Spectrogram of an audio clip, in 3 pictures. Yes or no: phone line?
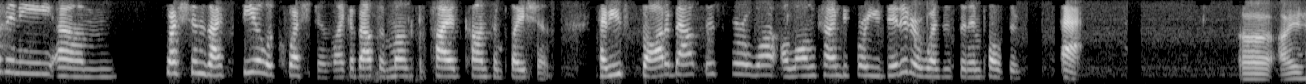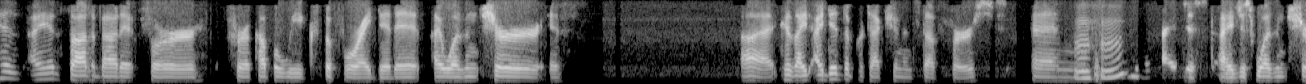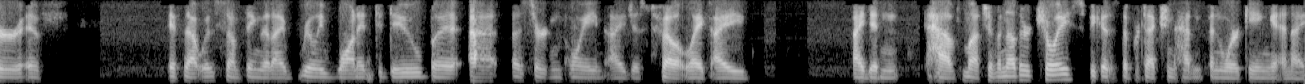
yes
